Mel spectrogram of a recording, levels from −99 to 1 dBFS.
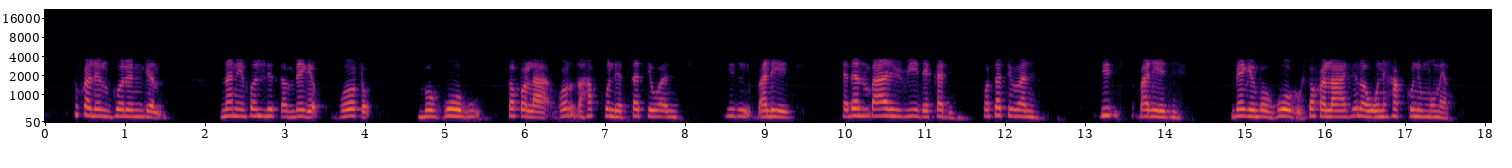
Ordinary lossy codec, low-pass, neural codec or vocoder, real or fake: none; 3.6 kHz; codec, 16 kHz, 2 kbps, X-Codec, HuBERT features, trained on LibriSpeech; fake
